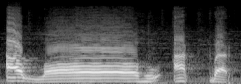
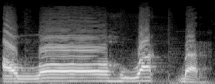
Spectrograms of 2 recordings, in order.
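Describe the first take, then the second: First: No 'wa' sound comes before akbar. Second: A 'wa' sound links Allahu to akbar. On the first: The speaker calls it right. "jangan sampai ada wa" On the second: The speaker calls it wrong. "tidak boleh ada wawu antara lafaz Allah dan lafaz akbar"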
